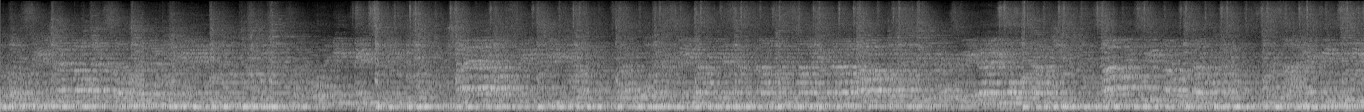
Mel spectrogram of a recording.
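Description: A small group of voices singing a Slovenian song together, accompanied by a strummed acoustic guitar.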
